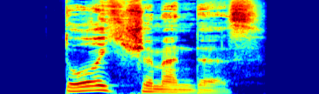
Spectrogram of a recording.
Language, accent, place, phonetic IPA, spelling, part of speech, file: German, Germany, Berlin, [ˈdʊʁçˌʃɪmɐndəs], durchschimmerndes, adjective, De-durchschimmerndes.ogg
- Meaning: strong/mixed nominative/accusative neuter singular of durchschimmernd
